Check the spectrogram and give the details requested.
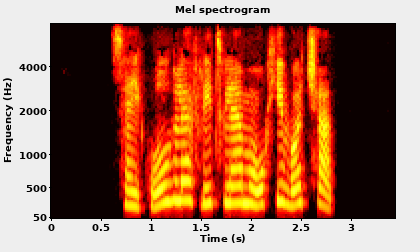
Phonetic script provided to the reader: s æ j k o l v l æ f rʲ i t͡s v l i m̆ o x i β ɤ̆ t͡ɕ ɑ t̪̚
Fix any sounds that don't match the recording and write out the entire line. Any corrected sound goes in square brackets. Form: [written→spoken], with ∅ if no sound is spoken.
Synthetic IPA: s æ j k o l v l æ f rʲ i t͡s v l [i→æ] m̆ o x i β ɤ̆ t͡ɕ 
